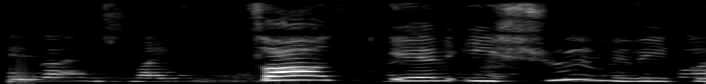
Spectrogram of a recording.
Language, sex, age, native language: Icelandic, other, 9, Icelandic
